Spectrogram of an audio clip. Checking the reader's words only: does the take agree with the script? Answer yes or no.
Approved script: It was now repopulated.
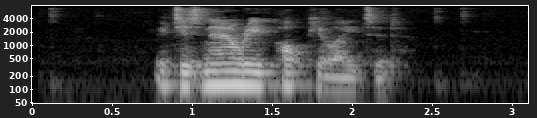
no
